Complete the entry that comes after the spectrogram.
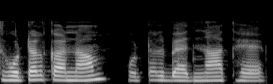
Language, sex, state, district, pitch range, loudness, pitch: Hindi, female, Jharkhand, Deoghar, 180-200 Hz, -18 LUFS, 190 Hz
